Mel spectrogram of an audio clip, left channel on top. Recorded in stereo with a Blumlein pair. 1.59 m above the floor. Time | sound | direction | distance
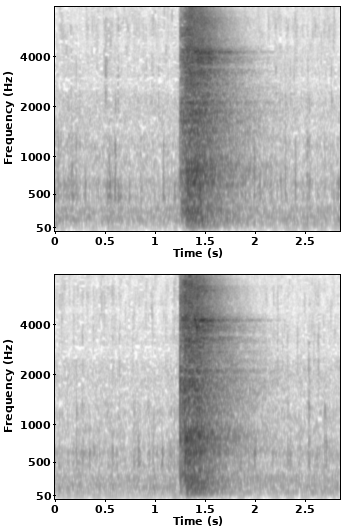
1.2 | a camera shutter | 55° right | 0.7 m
